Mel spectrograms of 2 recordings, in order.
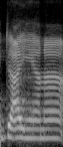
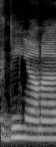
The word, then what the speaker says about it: Deanna: In Europe, they call me Diana. I will say it's Deanna, and they'll say, oh, nice to meet you, Diana. And I was like, no, it's Deanna.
